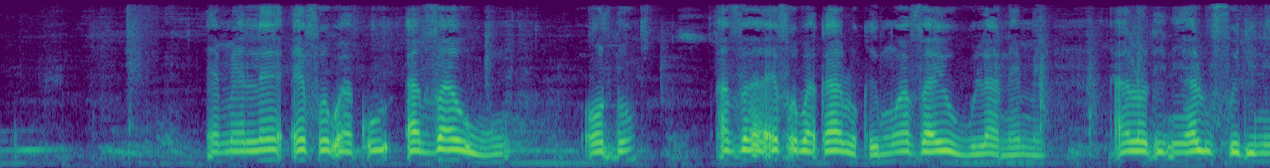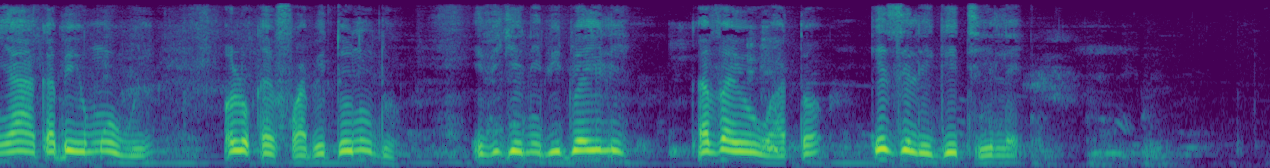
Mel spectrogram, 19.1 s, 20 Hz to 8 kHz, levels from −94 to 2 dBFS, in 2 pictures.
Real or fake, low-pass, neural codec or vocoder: real; 7.2 kHz; none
